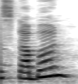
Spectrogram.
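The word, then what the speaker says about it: stubborn: बट द स्टबर्न donkey, तो स्टबर्न का मतलब होता है जो बहुत ढीठ होता है, अपनी बात पर अड़ा रहता है, उसको बोलते हैं स्टबर्न। आर साइलेंट होगा।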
